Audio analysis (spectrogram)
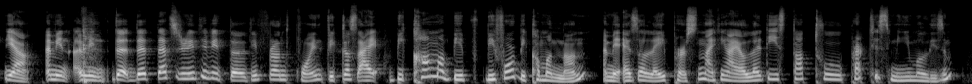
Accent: South Korea; moved away; I'm from Korea

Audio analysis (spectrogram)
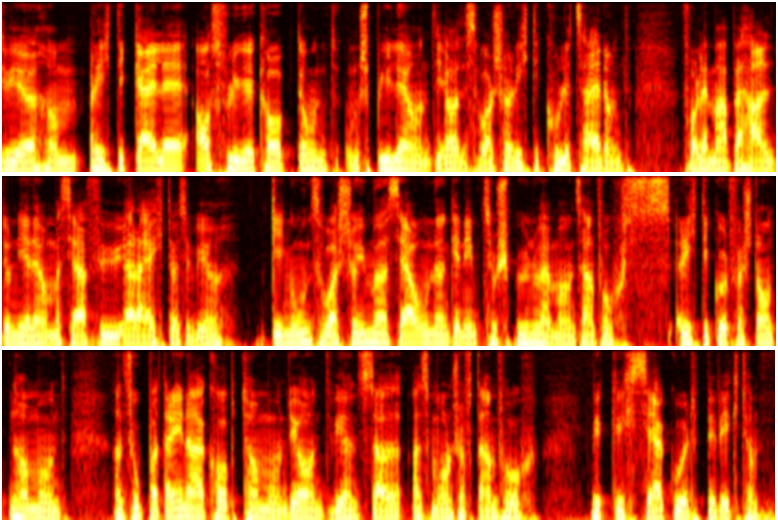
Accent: Salzburg, Austria; moved away as an adult; now in Linz, Austria; weil ich in der Nähe bin auch noch von Salzburg und immer wieder heimfahre

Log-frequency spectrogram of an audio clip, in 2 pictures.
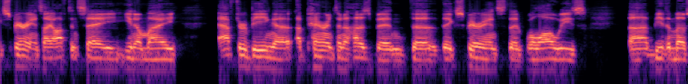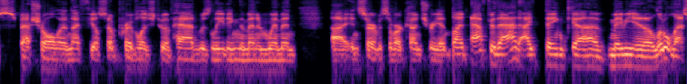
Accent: Cincinnati, Ohio, United States; moved away as an adult; I grew up in Cincinnati, Ohio, lived in the same house my whole life

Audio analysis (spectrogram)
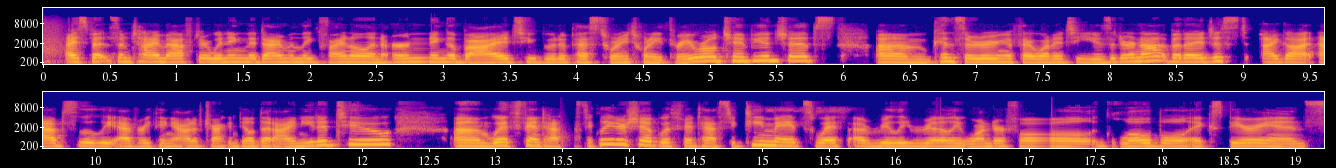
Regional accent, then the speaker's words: Pacific Northwest, United States; I'm from the Pacific Northwest.

